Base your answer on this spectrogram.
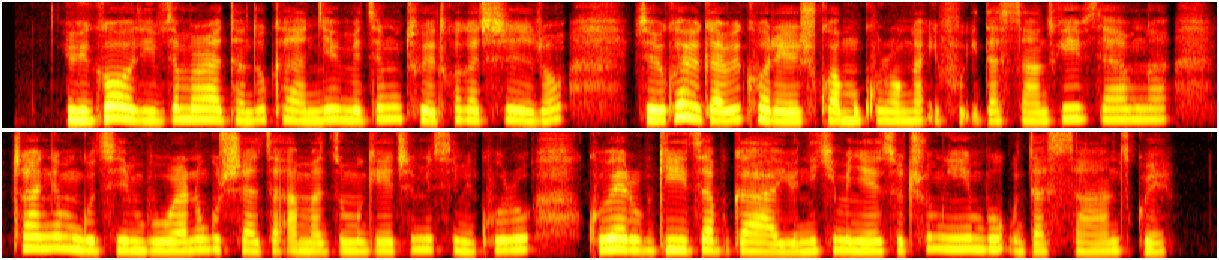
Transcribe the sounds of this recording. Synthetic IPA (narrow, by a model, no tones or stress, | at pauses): iβiɡo̞ɾivjoːmuɾaataːndukʰaɲe̞βime̞ze̞ŋutʰuetkwaɡat͡ʃiːɾo̞ivjo̞βiko̞βiɡaɾβikʰo̞ɾe̞ʃkwamukʰuɾo̞ːŋ̥haʔifuʔidasaːnzɡwejivjaːmŋat͡ʃaːŋhe̞muɡutʰiːmbuɾanoɡuʃaza̰ʔa̰mazumuɡihet͡ʃimiːnsimikʰuɾukuβe̞ːɾubɡiːzabɡaːjo̞nikʰime̞ɲe̞t͡so̞t͡ʃumŋiːmbuʔudasaːnzɡwe̞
